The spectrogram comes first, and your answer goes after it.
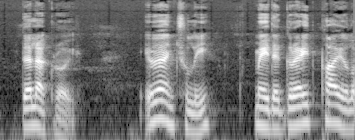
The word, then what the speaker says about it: Delacroix: detailed de la Cruz the villagers pronounced this name Delacroix eventually made a great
